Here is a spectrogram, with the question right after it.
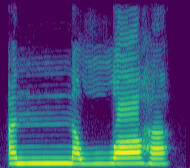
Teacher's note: کلمت ان میں حرف نون پہ تشدید ہے، لہذا 2 حرف کے برابر نون کو پڑھنا ہے، اور کیونکہ تشدید زبر کا ہے لہذا لفظ الجلالہ کے لام کا حکم ہے تفخیم، تو ہم حرف اللام کو موٹی آواز میں پڑھیں گے۔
